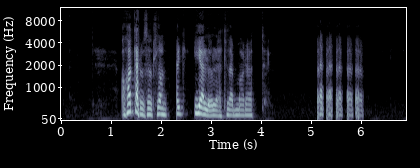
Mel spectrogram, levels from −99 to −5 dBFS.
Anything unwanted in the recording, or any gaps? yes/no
yes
